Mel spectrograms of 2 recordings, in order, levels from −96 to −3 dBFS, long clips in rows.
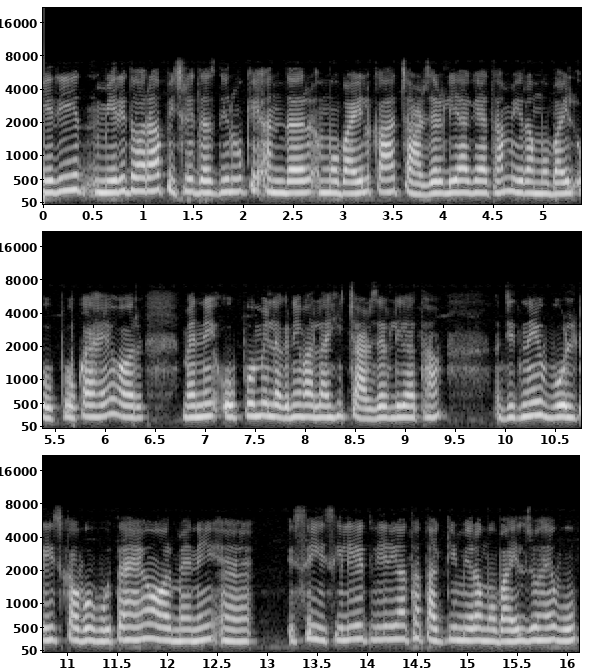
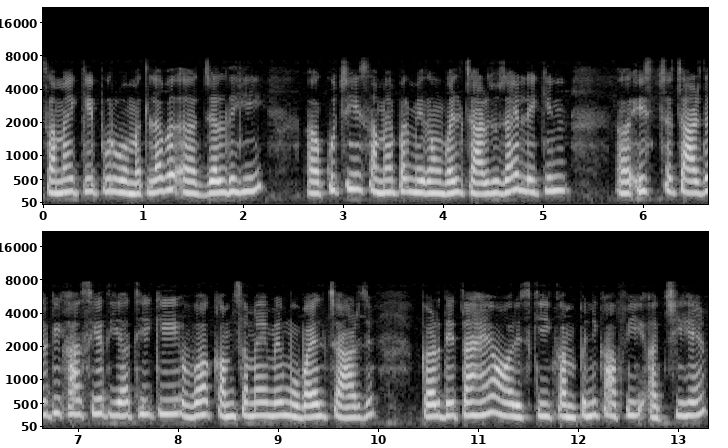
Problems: background sounds at intervals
